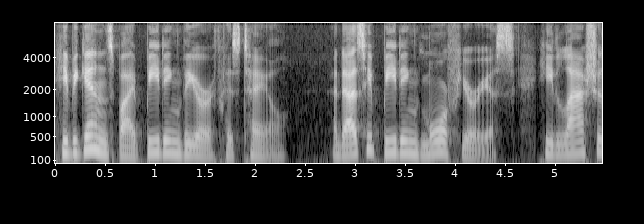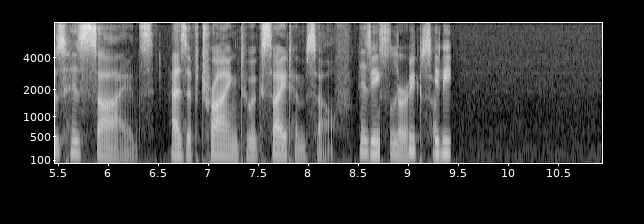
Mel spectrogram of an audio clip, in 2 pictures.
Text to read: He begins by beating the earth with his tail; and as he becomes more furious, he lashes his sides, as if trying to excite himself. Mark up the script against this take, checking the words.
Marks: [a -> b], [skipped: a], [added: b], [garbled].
He begins by beating the earth [skipped: with] his tail; and as he [becomes -> beating] more furious, he lashes his sides, as if trying to excite himself. [garbled]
